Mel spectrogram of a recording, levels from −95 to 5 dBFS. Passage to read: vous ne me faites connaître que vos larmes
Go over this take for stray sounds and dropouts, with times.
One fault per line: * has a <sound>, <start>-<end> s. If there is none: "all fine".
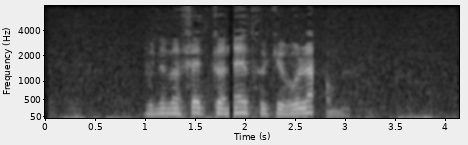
* has a dropout, 1.8-1.9 s
* has a dropout, 2.7-2.8 s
